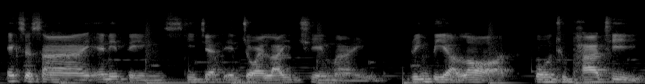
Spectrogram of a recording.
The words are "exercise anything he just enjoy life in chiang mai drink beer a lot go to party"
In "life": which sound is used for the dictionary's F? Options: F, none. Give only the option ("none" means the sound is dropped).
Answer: none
